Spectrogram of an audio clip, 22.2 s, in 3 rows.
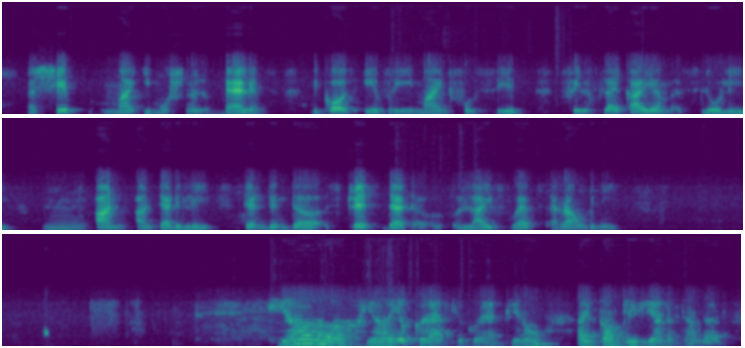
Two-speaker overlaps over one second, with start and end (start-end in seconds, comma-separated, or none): none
